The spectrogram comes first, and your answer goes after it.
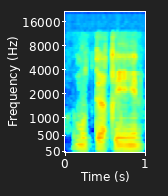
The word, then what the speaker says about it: متقين: The hu, the ha, muttaqin, right? And when you stop in muttaqin, is a noon, is not a meme, right? Muttaqin.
